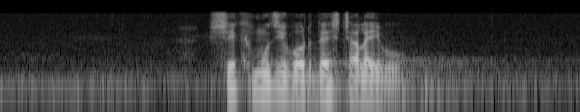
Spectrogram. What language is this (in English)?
Bangla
